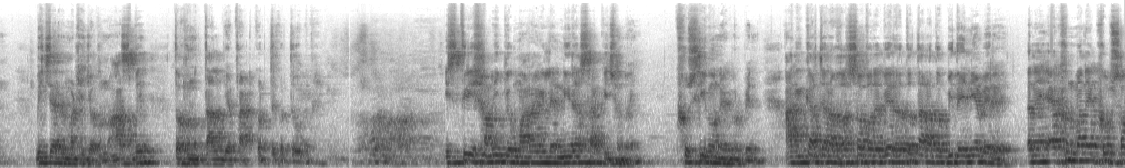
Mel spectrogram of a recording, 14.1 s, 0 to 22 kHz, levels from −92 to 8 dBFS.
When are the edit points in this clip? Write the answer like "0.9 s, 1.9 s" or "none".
5.6 s, 12.7 s

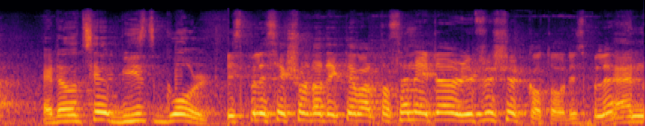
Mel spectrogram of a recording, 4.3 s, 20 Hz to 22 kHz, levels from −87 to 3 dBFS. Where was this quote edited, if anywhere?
1.5 s

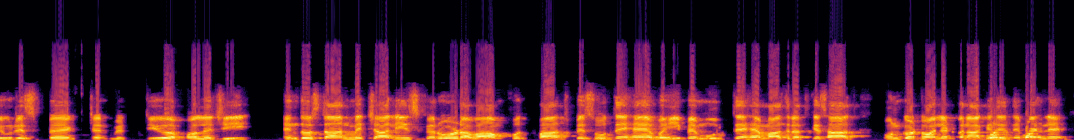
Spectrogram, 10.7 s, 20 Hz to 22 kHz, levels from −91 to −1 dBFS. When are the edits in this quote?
none

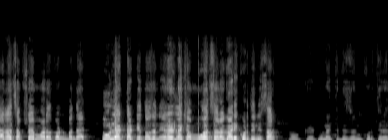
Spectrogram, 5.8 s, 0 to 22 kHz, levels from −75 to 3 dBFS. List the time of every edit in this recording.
none

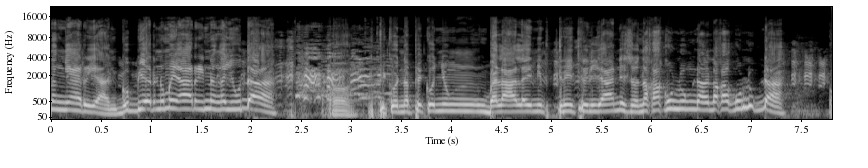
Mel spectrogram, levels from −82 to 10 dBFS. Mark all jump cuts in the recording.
2.5 s

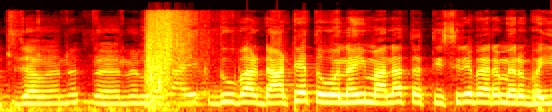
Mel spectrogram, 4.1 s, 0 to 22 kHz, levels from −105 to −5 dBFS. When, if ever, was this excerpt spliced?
1.5 s

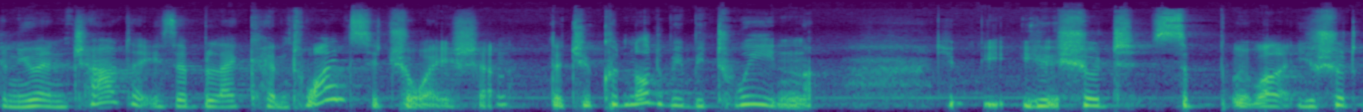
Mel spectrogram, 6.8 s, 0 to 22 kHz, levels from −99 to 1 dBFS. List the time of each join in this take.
none

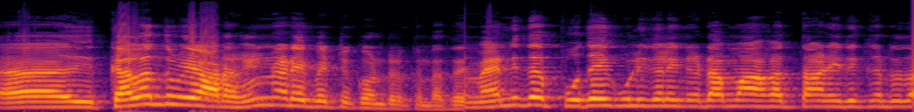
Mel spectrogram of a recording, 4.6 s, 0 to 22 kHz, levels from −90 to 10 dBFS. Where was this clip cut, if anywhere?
2.4 s

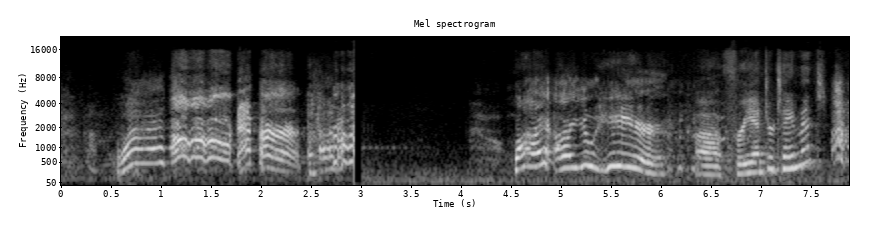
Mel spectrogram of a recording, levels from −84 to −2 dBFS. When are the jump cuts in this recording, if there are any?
none

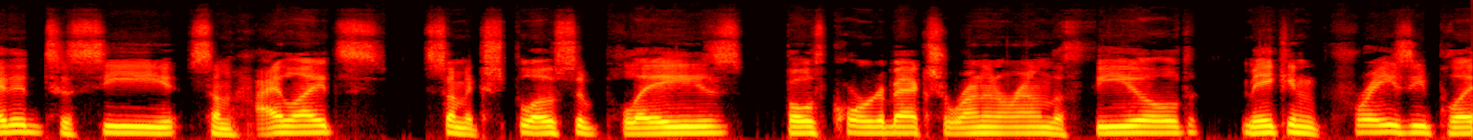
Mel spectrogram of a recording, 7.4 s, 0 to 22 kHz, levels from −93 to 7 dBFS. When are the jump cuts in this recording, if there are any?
3.8 s, 6.1 s

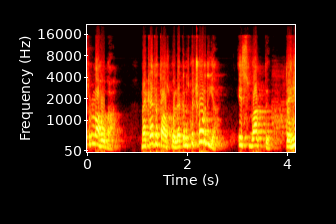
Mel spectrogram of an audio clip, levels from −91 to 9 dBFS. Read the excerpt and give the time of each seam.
2.9 s

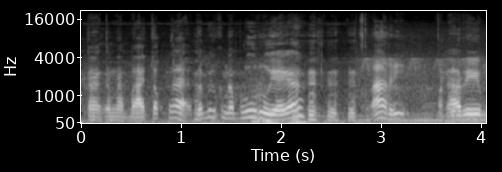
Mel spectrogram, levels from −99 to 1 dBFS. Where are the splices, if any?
2.8 s

